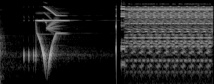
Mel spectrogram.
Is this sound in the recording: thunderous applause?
no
